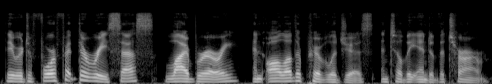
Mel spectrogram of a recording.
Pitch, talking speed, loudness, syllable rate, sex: 130 Hz, 205 wpm, -20 LUFS, 6.0 syllables/s, female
